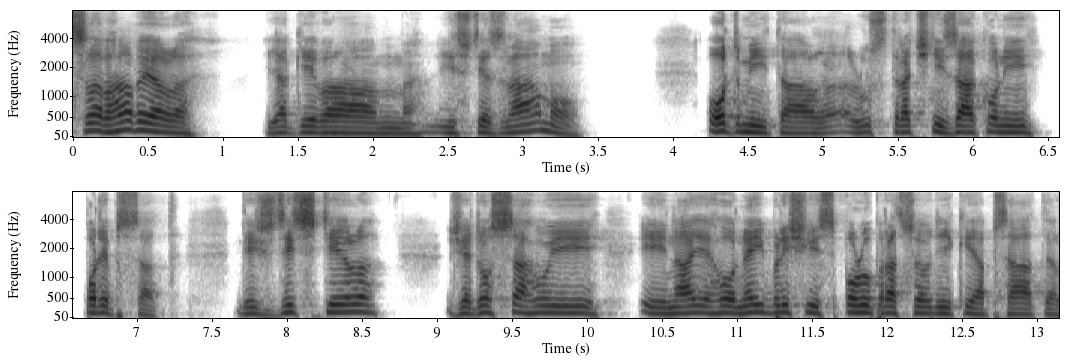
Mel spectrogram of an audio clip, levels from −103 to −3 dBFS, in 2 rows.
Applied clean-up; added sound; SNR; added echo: neural mask model Resemble Enhance denoiser.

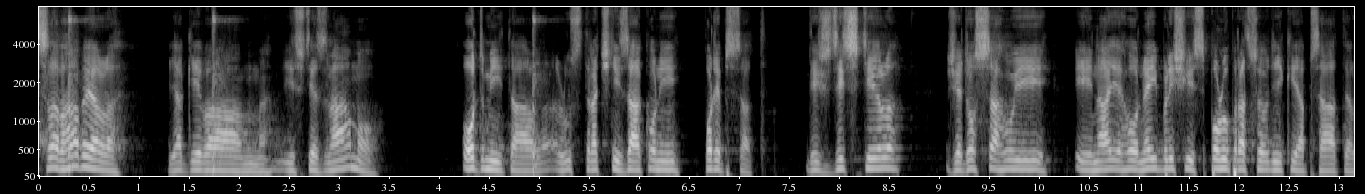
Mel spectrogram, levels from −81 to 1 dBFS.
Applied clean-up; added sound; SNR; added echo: neural mask model RNNoise.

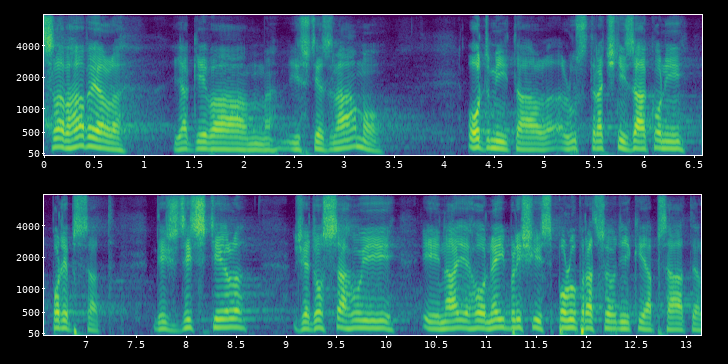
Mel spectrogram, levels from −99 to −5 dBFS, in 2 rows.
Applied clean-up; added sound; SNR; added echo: none; none; none; none.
